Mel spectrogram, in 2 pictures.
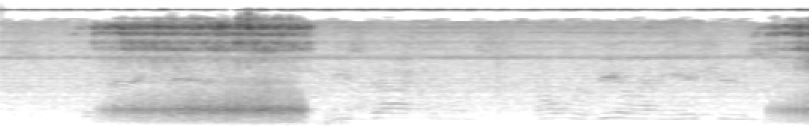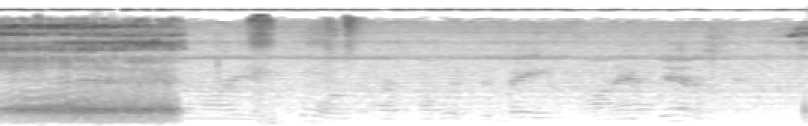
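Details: A French Bulldog sleeping on a couch snores loudly, like a man: two long rasping snores about three seconds apart.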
